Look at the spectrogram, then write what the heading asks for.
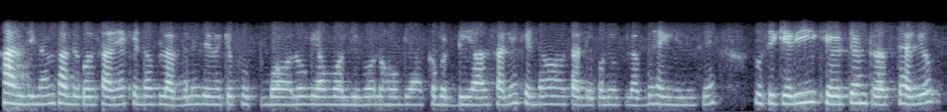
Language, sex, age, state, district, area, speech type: Punjabi, female, 30-45, Punjab, Bathinda, rural, conversation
